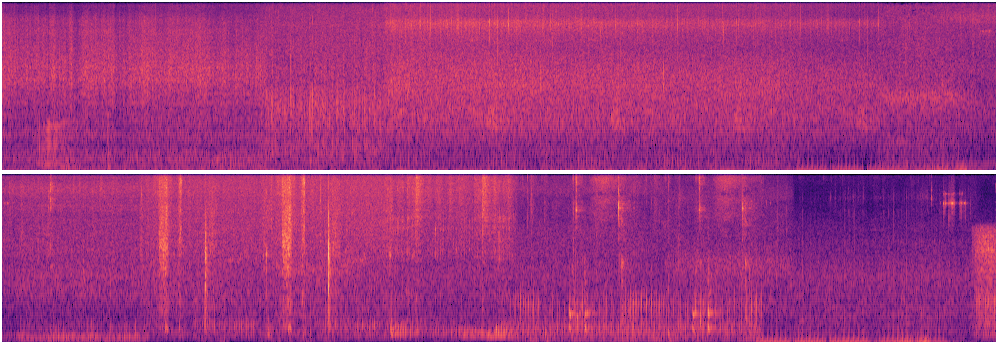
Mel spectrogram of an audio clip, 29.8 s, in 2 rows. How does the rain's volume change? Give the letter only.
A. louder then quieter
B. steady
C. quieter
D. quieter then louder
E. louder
C.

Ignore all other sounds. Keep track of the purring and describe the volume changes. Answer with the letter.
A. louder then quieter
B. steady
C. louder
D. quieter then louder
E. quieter
C.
